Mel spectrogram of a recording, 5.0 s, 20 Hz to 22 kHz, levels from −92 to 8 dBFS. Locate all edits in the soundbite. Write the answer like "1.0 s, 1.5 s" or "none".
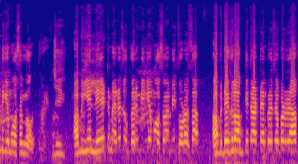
none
